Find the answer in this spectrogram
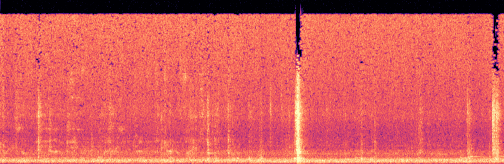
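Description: Small clicks and rattles of medicine bottles and syringes being handled at a shelf, with one sharp click about six seconds in, over a steady low hum in the room.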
